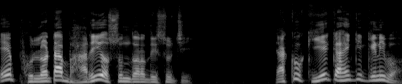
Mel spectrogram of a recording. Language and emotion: Odia, disgusted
